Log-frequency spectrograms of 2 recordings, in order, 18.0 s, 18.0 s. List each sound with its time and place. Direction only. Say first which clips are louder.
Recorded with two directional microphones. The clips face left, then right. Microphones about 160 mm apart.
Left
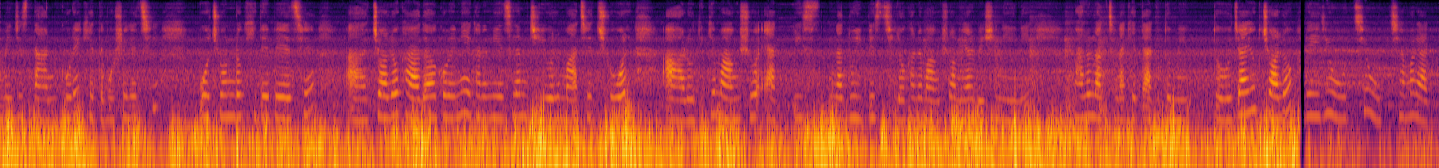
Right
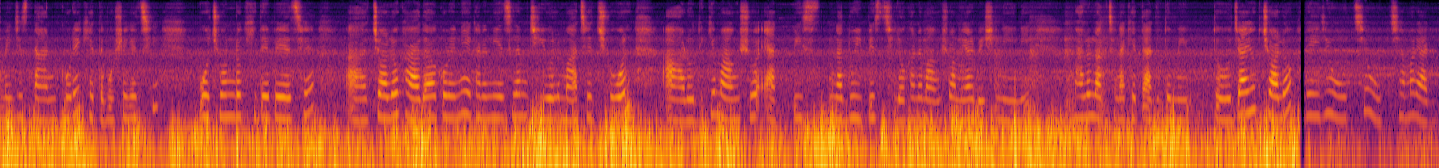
0.3 s a woman's voice: right 1 dB; 15° right (ahead or behind)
